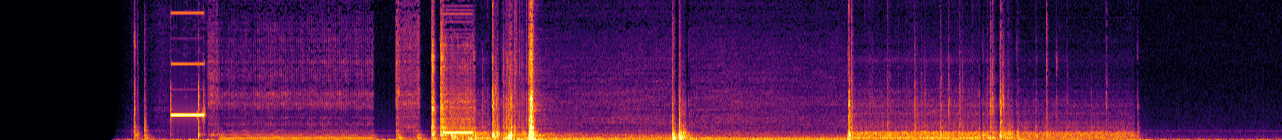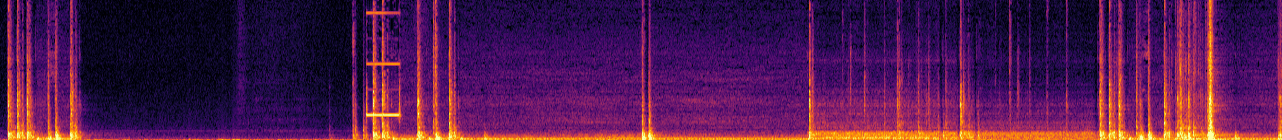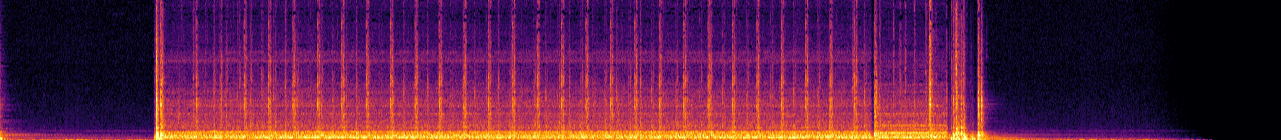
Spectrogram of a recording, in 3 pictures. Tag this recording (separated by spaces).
printer copier fax electronic machine computer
